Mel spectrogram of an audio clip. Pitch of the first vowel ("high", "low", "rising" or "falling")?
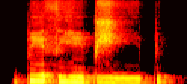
high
